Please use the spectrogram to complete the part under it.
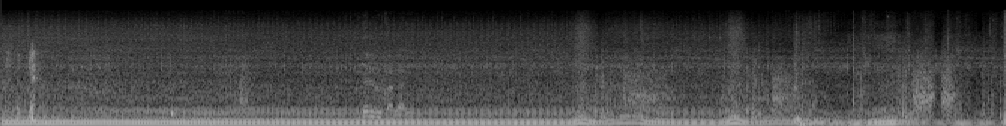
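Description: A vehicle engine drones steadily, then revs up and down in bursts.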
